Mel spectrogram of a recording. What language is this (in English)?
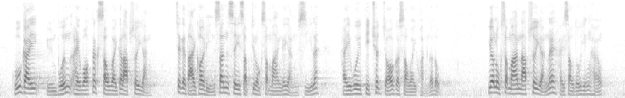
Cantonese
